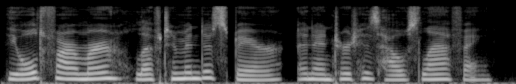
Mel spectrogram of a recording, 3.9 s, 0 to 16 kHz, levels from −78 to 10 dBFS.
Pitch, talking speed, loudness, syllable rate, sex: 230 Hz, 185 wpm, -15 LUFS, 5.0 syllables/s, female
